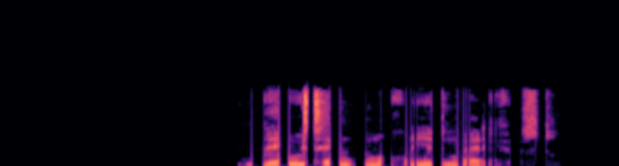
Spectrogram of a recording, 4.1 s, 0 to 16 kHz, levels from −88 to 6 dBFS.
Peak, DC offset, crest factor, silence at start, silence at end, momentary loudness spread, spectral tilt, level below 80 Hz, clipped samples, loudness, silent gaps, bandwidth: 0 dBFS; under 0.1%; 24 dB; 1.65 s; 0.45 s; 15 LU; -3 dB/octave; -56 dBFS; under 0.1%; -22 LUFS; 3.42-3.47 s; 8 kHz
